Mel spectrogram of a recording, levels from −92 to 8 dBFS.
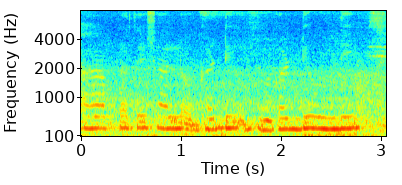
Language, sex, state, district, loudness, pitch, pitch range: Telugu, female, Telangana, Karimnagar, -14 LUFS, 265 Hz, 255-270 Hz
